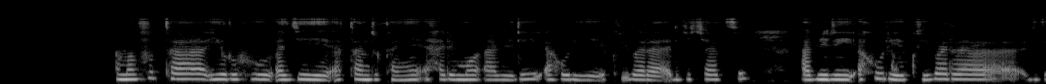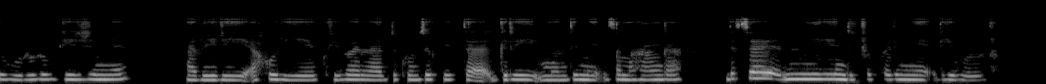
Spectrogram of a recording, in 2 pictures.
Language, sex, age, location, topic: Kinyarwanda, female, 18-24, Kigali, health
